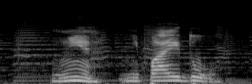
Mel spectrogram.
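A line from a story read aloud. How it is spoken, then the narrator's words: Curt grumble. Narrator (Russian): буркнул Серёнька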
